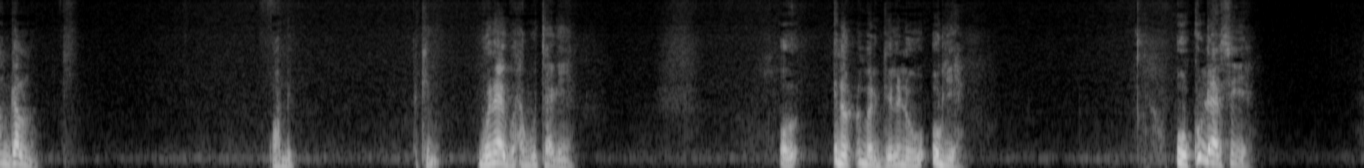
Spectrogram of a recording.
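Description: A man speaks with animation into a microphone in short bursts with pauses.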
